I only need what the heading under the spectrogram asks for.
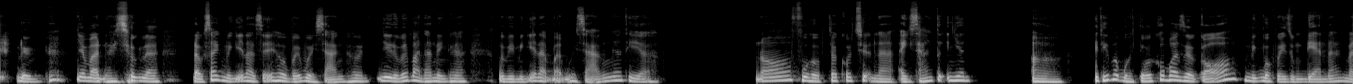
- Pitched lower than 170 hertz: Yes, medium, 140 Hz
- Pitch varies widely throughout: No, average, 4.5 semitones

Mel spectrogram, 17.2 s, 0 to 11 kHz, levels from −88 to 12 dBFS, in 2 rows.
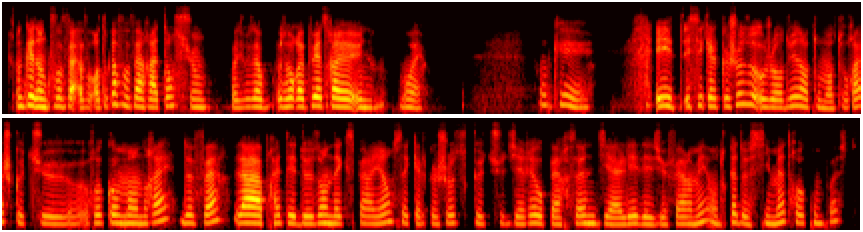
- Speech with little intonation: Yes, narrow, 2.3 semitones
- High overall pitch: Yes, high, 230 Hz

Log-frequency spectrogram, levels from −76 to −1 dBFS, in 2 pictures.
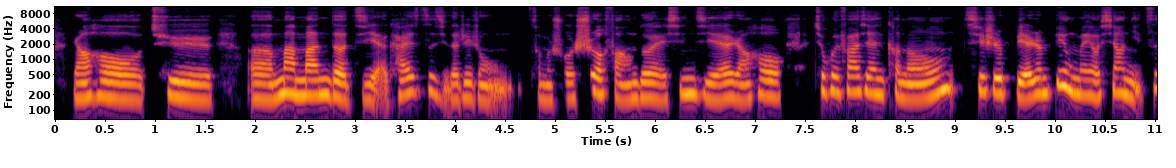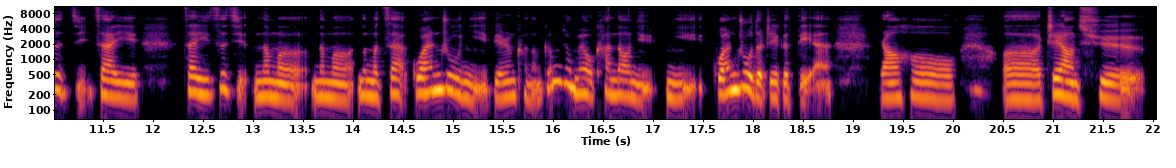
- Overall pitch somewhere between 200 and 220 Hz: No, high, 190 Hz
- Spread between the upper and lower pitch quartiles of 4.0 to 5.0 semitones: Yes, average, 4.6 semitones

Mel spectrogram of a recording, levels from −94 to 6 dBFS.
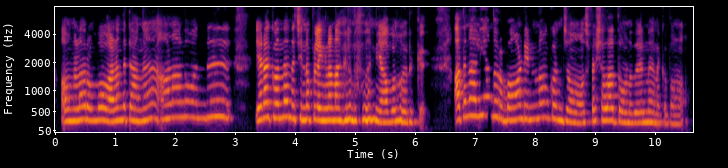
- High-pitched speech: Yes, very high, 295 Hz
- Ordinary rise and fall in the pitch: Yes, average, 3.9 semitones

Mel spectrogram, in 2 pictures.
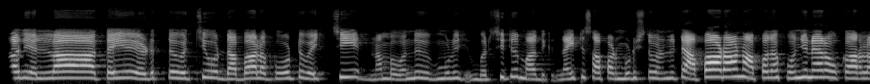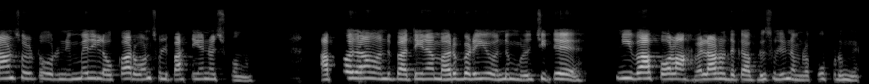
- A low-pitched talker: No, very high, 265 Hz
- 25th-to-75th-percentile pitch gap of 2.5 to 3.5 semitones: Yes, average, 3.1 semitones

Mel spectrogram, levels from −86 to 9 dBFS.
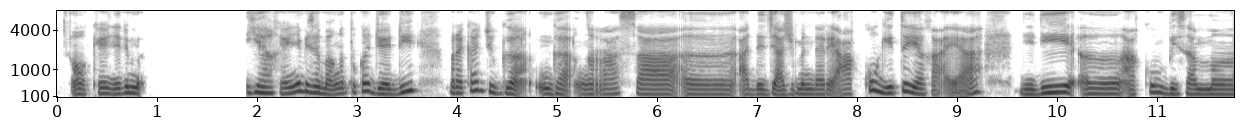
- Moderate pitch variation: Yes, average, 3.1 semitones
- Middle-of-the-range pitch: Yes, medium, 175 Hz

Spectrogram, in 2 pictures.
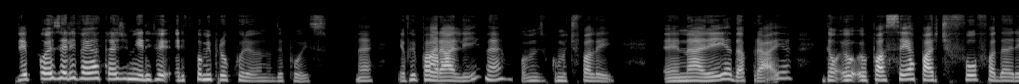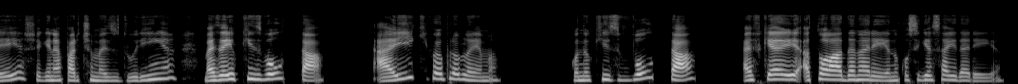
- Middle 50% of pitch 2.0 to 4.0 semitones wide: No, average, 4.7 semitones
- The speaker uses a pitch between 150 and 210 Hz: Yes, high, 200 Hz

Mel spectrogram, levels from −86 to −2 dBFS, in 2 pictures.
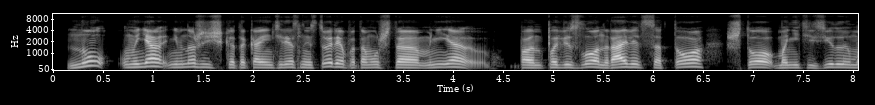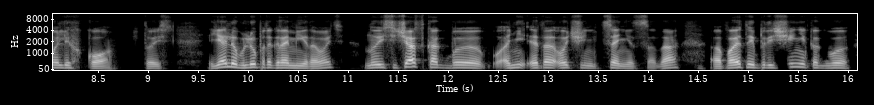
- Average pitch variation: Yes, average, 3.0 semitones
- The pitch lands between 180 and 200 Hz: No, medium, 160 Hz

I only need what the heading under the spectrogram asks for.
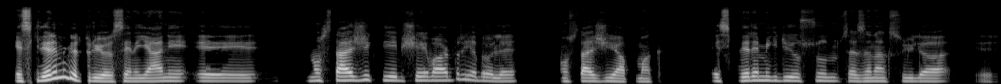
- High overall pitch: No, medium, 160 Hz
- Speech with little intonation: No, average, 3.3 semitones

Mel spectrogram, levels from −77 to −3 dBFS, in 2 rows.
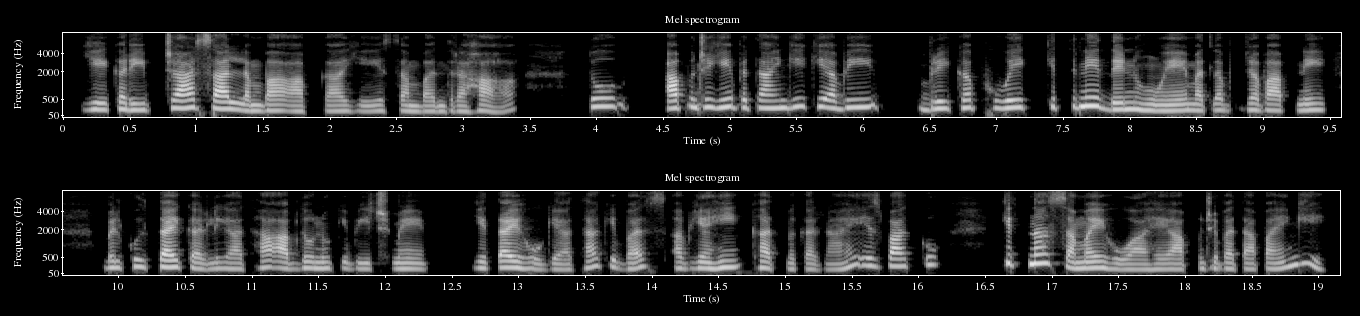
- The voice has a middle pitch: Yes, medium, 180 Hz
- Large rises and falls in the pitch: Yes, wide, 6.0 semitones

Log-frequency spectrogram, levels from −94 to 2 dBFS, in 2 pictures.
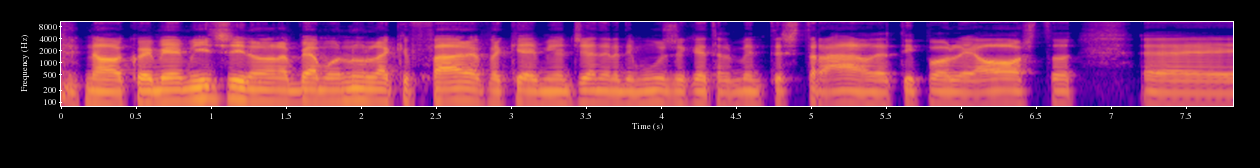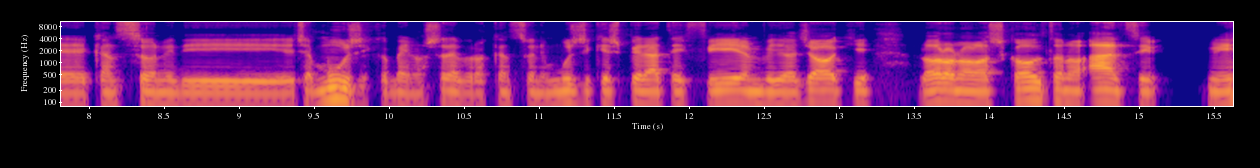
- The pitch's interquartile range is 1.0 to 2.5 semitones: Yes, narrow, 2.2 semitones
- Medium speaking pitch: No, very low, 95 Hz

